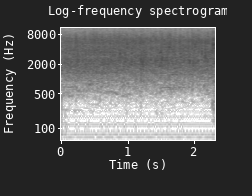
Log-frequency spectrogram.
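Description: A congregation applauding, a steady even clapping with no voice over it.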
